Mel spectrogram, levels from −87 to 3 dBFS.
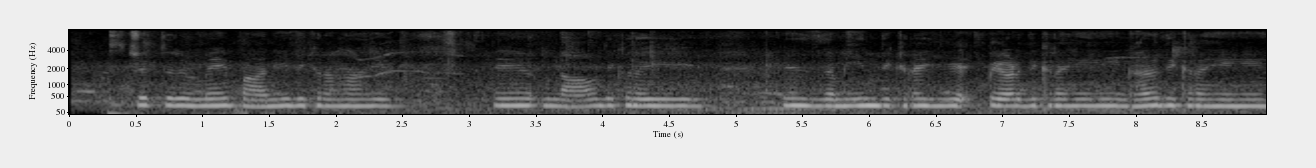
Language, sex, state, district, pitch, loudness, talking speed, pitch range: Hindi, female, Goa, North and South Goa, 200 Hz, -35 LUFS, 165 wpm, 195-210 Hz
